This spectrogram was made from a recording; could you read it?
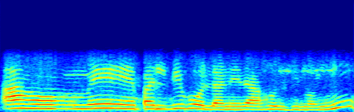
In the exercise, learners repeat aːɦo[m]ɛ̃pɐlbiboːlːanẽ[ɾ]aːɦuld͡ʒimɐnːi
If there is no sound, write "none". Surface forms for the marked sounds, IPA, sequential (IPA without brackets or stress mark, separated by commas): m, ɾ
